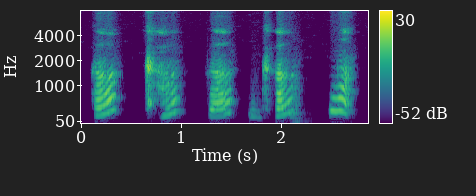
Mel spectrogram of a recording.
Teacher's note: स्पर्श व्यंजन कंठ वाले व्यंजन जो है कंठ से निकलकर जो है ध्वनि निकलती है, वहां कंठ से निकल कर आती है, यानी क वर्ग क, ख, ग, घ, ng।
